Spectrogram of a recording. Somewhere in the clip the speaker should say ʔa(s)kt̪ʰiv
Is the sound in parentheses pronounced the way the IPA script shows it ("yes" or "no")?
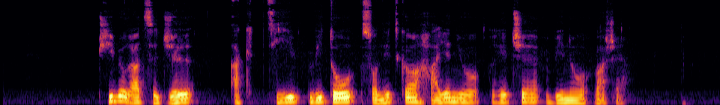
no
